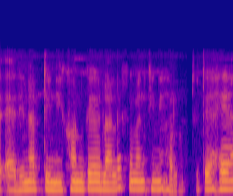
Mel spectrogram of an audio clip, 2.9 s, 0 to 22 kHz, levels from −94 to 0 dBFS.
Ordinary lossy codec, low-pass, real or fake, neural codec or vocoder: none; none; real; none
